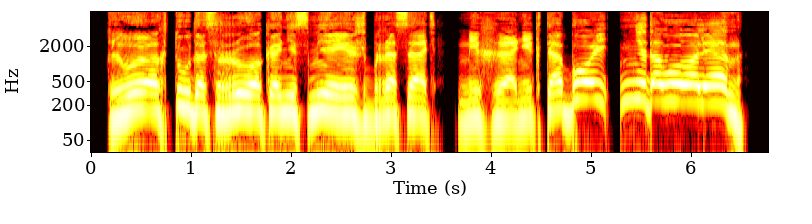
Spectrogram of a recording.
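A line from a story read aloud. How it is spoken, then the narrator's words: Growling. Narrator (Russian): рычал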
